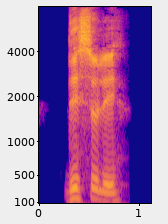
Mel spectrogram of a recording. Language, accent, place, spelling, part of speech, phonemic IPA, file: French, France, Lyon, déceler, verb, /de.sle/, LL-Q150 (fra)-déceler.wav
- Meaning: 1. to uncover, to reveal, to discover 2. to show oneself, to come out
